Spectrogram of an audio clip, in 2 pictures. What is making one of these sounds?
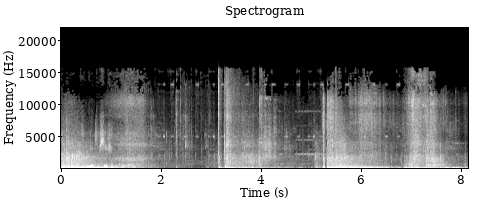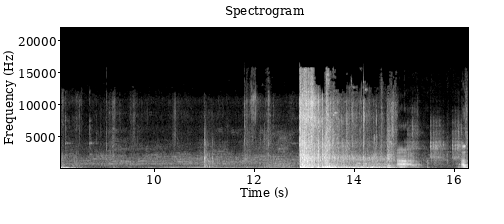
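Rifle shots crack in loud bursts, echoing off walls.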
